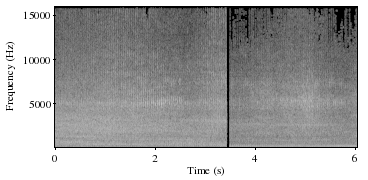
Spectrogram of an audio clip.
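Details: Honda-powered Billy Goat small engine, run in about 21–22°F cold after a choke adjustment and warm-up, holds a steady, even drone under load with no misses or surging; running healthy.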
